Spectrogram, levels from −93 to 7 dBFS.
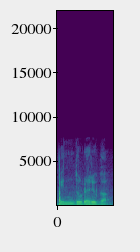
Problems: low volume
